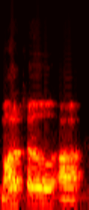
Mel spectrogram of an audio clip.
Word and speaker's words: Molotow: I got one of these Molotow, it's pronounced Molotow, liquid chrome.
